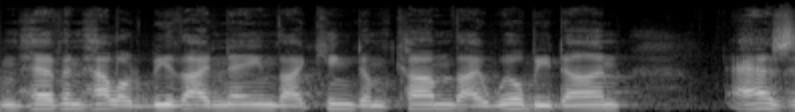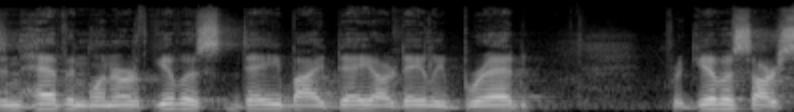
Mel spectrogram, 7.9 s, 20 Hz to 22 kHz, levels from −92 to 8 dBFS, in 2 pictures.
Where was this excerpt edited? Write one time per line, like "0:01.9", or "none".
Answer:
0:04.4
